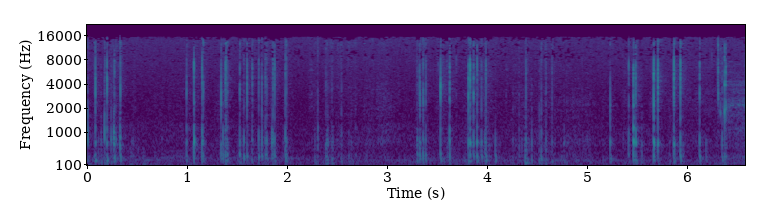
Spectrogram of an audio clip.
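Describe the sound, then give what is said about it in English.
Repeated brisk scratchy strokes of a brush with wooden bristles through hair, coming in quick bursts with short pauses between them, fairly quiet with no one speaking. “The bristles are also wooden.”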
